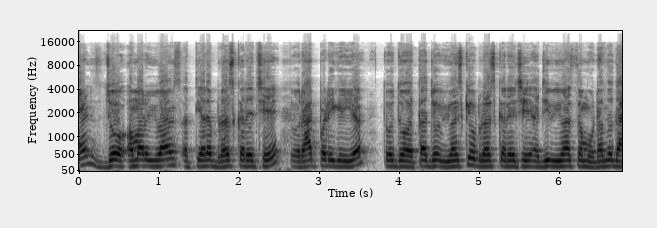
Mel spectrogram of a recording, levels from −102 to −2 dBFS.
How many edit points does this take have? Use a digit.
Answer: 1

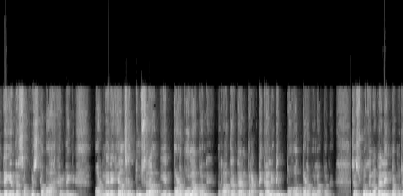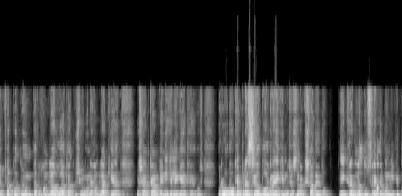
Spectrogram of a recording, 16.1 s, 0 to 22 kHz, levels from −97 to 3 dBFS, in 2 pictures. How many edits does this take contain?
2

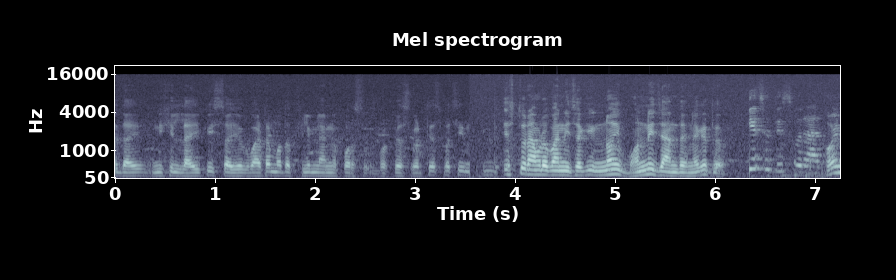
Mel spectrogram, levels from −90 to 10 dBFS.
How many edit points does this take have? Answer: 2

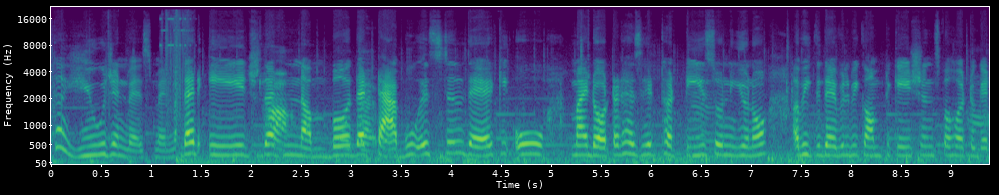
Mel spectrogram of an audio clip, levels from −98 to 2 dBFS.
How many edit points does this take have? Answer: 1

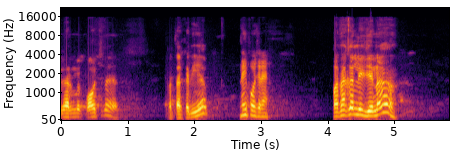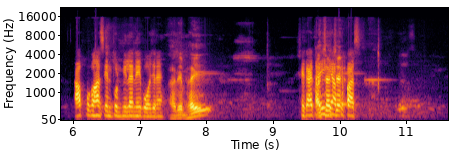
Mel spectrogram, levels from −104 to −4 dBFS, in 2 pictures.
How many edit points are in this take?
0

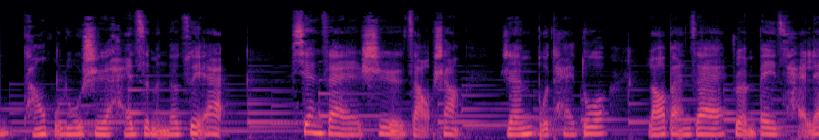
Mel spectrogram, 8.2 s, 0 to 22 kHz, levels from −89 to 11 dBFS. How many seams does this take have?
1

